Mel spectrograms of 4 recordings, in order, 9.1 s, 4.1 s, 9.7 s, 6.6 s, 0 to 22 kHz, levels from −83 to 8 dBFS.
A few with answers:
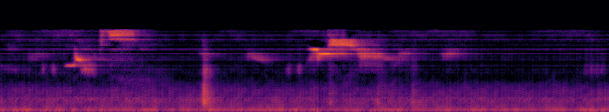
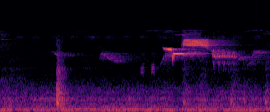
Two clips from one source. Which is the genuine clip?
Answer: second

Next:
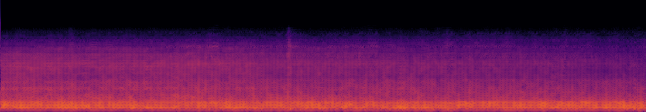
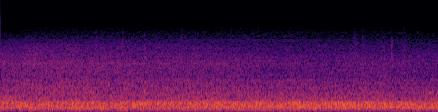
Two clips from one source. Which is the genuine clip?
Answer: second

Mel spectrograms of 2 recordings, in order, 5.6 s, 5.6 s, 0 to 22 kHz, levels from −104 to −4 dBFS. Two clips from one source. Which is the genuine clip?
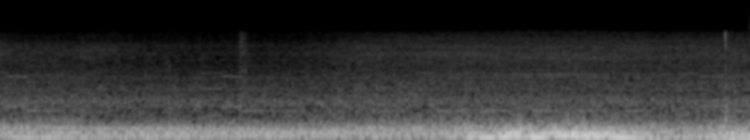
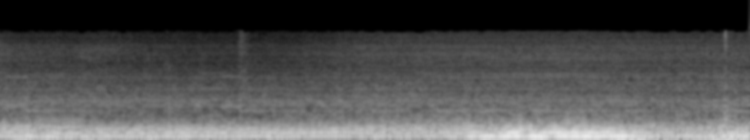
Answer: first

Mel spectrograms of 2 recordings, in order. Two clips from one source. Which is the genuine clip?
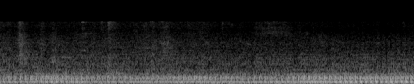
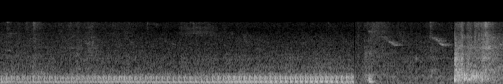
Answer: second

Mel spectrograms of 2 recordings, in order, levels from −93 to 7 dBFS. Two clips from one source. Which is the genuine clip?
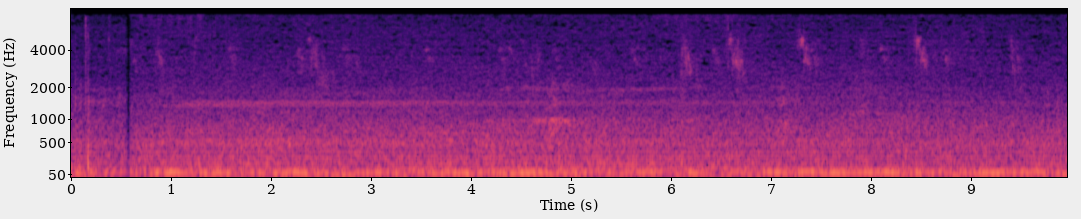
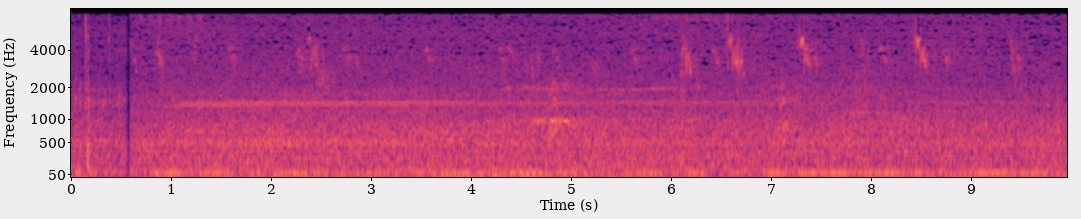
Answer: second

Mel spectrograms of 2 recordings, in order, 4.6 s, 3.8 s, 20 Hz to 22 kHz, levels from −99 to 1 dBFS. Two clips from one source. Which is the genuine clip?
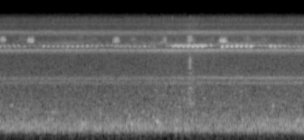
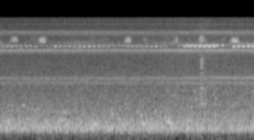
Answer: first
